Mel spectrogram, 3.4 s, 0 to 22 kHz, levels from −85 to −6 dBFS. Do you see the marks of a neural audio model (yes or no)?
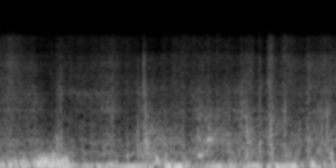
yes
